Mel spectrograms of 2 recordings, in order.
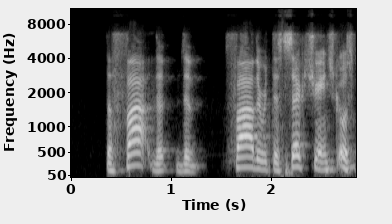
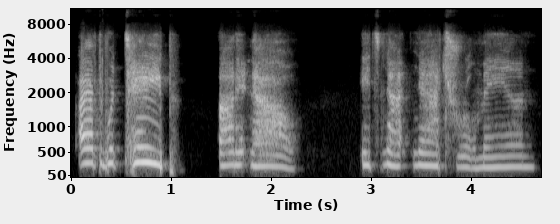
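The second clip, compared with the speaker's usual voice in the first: mock-distressed gripe; acted upset whine; 5 semitones higher than usual. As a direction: complain in a high voice, losing steam. Acted complaint after ripped page.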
